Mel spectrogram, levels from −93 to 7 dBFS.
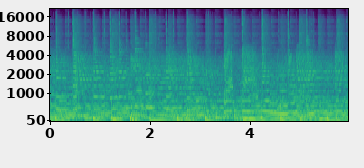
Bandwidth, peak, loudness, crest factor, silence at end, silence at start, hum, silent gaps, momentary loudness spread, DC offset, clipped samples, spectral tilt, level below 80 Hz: over 20 kHz; -4 dBFS; -17 LUFS; 12 dB; 0 s; 0 s; none; none; 3 LU; under 0.1%; under 0.1%; -5.5 dB/octave; -24 dBFS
